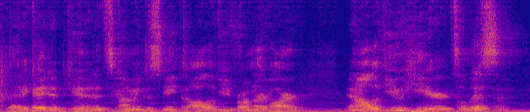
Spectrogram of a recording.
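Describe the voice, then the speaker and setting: Candidate speech, a man, steady and earnest, echoey room, far off the mic. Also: on the high side, slight background noise. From Southern West Virginia. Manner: earnest, steady public speaking with occasional fillers. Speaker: judicial candidate. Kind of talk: campaign speech. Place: visitors center meeting room.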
